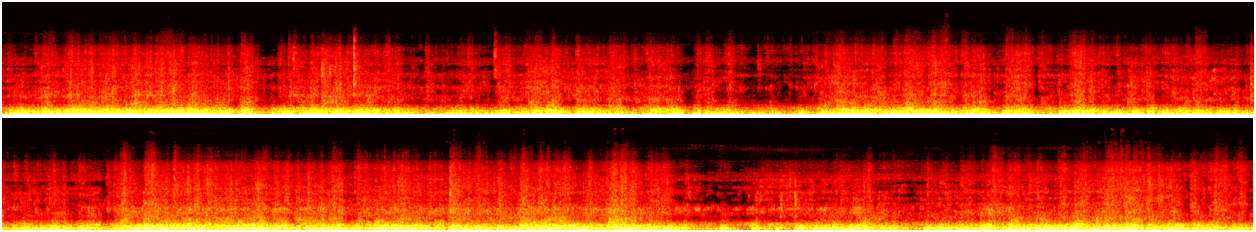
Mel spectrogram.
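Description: Car cabin noise while driving on a rough unpaved gravel road: a steady low rumble of tyres and engine, with frequent small knocks and rattles as the car rides over stones.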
